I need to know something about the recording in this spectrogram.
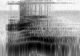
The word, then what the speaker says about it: ع: Da, Ain, ça vient de la gorge.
